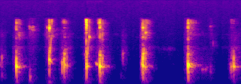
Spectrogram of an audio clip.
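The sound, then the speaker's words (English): A series of about eight sharp, hollow tongue clicks against the roof of the mouth, popping in an uneven rhythm with brief silences between, each a short mid-pitched knock. “Sometimes I'll click my roof, my tongue against the roof of my mouth.”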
